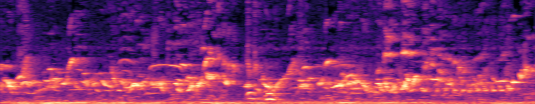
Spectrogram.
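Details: White-rumped shama (Copsychus malabaricus), likely a competition bird, pours out a rich, fast, varied song of whistles, chatters and sharp squawks, with people talking in the background.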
